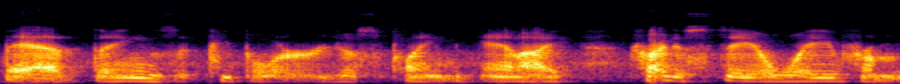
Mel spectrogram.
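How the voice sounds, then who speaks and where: A man with an American accent talks at a fairly slow pace. There is noticeable background noise. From Southern California. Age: 60s. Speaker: vlogger, veteran. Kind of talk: personal video monologue. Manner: halting, repetitive.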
